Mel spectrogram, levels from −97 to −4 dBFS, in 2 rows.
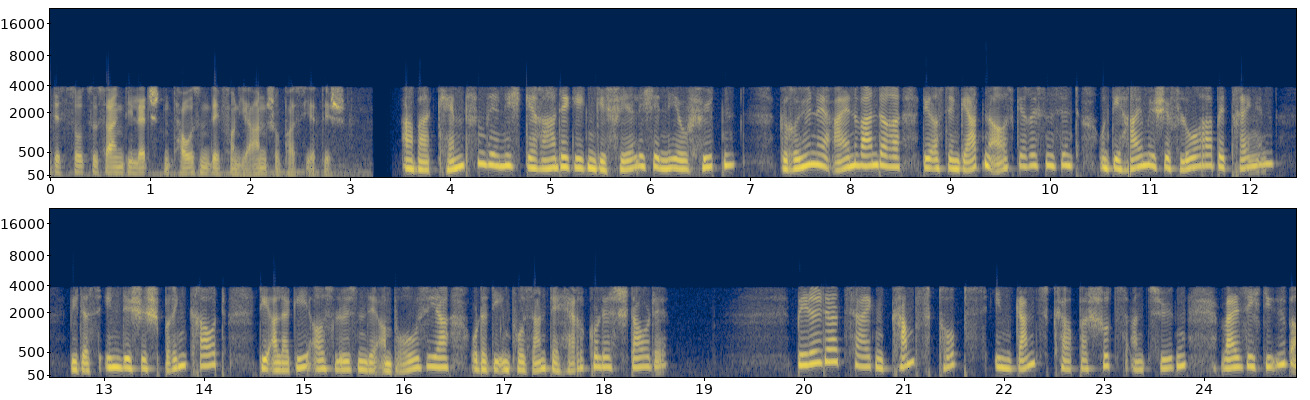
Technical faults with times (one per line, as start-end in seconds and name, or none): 10.78-10.80 packet loss filled with silence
